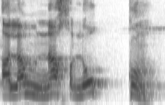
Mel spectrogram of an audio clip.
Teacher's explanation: ناقص ہوگا وہ اس لیے کہ قاف کی ایک صفت ہے، صفت استعلا، اس کو باقی رکھیں گے. اور جب وہ باقی رکھی جائے گی تو اس صورت میں اس کی پڑھنے کی جو ادا ہوگی وہ ہوگی الم نخلقکم.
